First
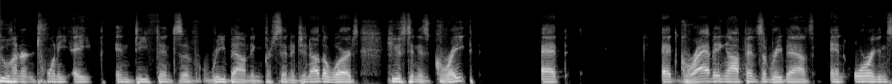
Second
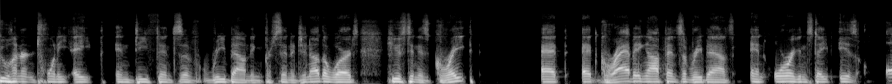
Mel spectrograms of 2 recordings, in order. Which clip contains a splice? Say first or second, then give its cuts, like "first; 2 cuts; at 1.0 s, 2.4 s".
second; 1 cut; at 5.7 s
